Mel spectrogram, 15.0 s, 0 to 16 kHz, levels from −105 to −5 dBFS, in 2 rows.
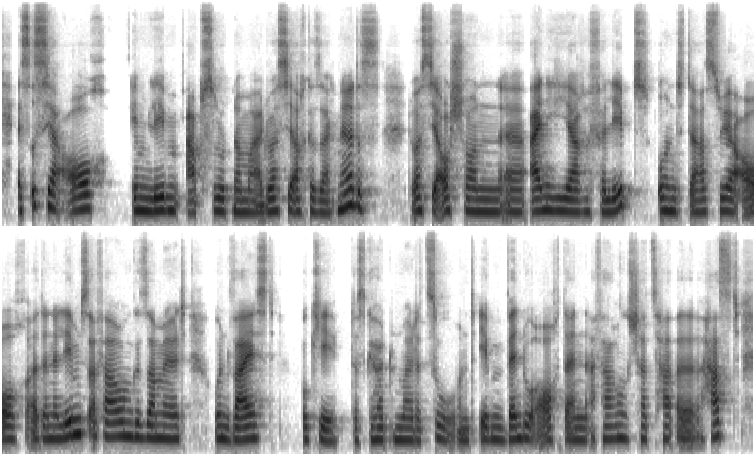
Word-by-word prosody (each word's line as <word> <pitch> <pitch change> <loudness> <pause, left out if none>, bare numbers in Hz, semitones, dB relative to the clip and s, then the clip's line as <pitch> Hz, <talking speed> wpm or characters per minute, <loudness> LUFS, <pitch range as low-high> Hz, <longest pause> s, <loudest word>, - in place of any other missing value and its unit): es 185 - -2
ist 235 +1 0
ja 220 -4 +3
auch 200 +2 +2 0.2
im 180 0 +3
Leben 180 +1 +3
absolut 175 -1 -1
normal. 160 -1 0
Du - - +2
hast 170 0 -1
ja 180 -3 +2
auch 170 - -9
gesagt, 155 -2 -3
ne, 225 +5 +6
dass 225 0 -4 0.3
du - - -5
hast 180 0 -1
ja - - +5
auch 175 - +3
schon, 165 -2 -1
äh, 160 0 -2
einige 175 +2 +5
Jahre 165 -1 +2
verlebt 200 - -1
und 175 -1 -1
da - - +2
hast 165 0 -5
du 175 - -1
ja 170 -1 +1
auch, 175 0 +1
äh, - - 0
deine 175 0 -1
Lebenserfahrung 205 0 +3
gesammelt 185 -3 0 0.2
und 170 -1 -2
weißt: 170 +1 +4 0.3
„Okay, 160 -3 -2
das 155 0 -9
gehört 165 +1 -3
nun 165 - -1
mal 160 0 -1
dazu“. 155 +3 -5
Und 80 -1 -7
eben, 165 -1 -1
wenn 170 +1 +4
du 180 -2 0
auch 165 - -2
deinen 160 0 -2
Erfahrungsschatz 175 +1 -5
ha 175 0 -2
äh, 85 -1 -3
hast, - - -1
175 Hz, 210 wpm, -24 LUFS, 165-180 Hz, 0.3 s, ne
